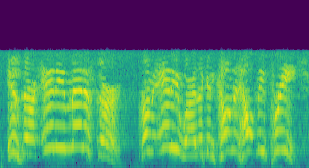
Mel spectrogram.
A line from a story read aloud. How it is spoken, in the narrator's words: he just started to scream out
